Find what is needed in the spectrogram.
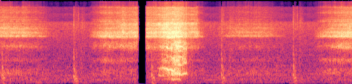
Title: Whos That Snoring Hmm?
